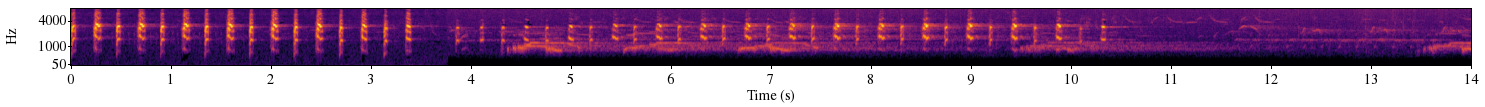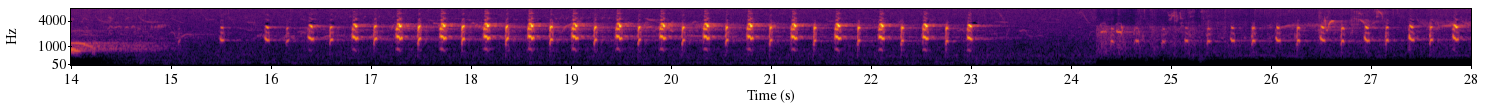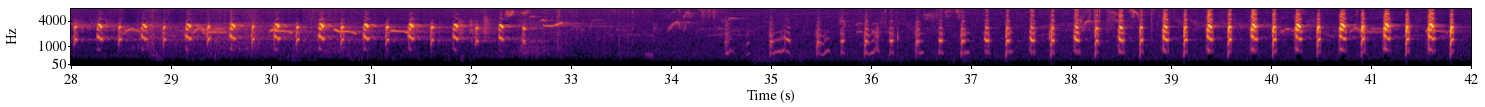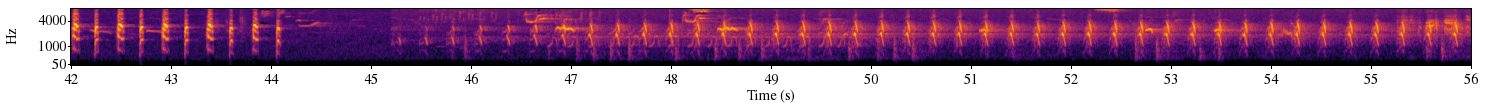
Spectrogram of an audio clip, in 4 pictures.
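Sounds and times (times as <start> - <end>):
bird calling rapid repeated notes: 45.5 - 56.0.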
